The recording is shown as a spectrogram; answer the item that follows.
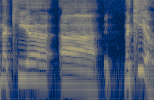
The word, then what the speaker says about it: Nakia: And then and then Nakia, right? That's her name? Yeah. Nakia. I think I always say Nakia. It is Nakia.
